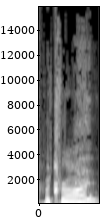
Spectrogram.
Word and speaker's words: Patreon: Is that not pronounced Patreon? – Patreon.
